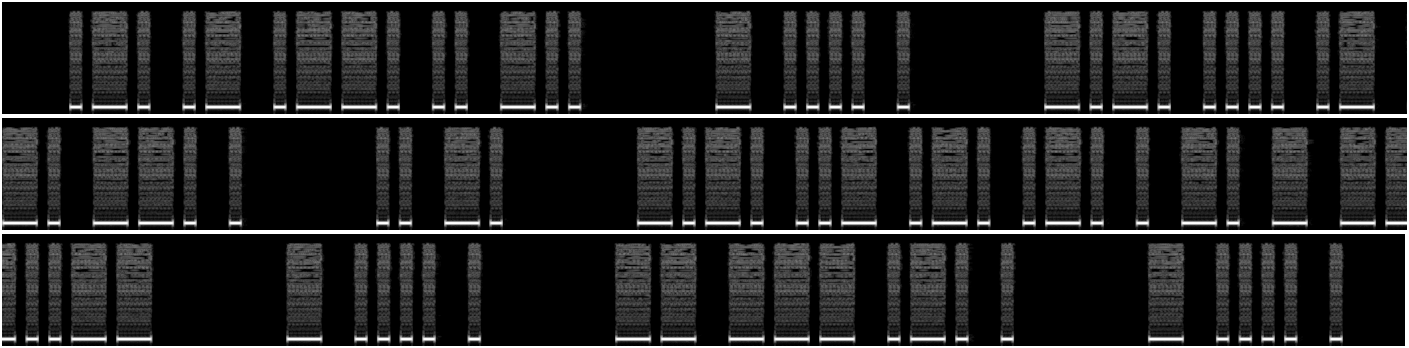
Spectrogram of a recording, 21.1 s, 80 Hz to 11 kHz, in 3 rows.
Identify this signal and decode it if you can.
Morse code, heard as a keyed tone, about 21 wpm, 800 Hz. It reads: RAPID THE CHANGE IN CURRENT, THE MORE THE
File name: Technical Subjects / Technical Subjects-mp3s / XL @20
